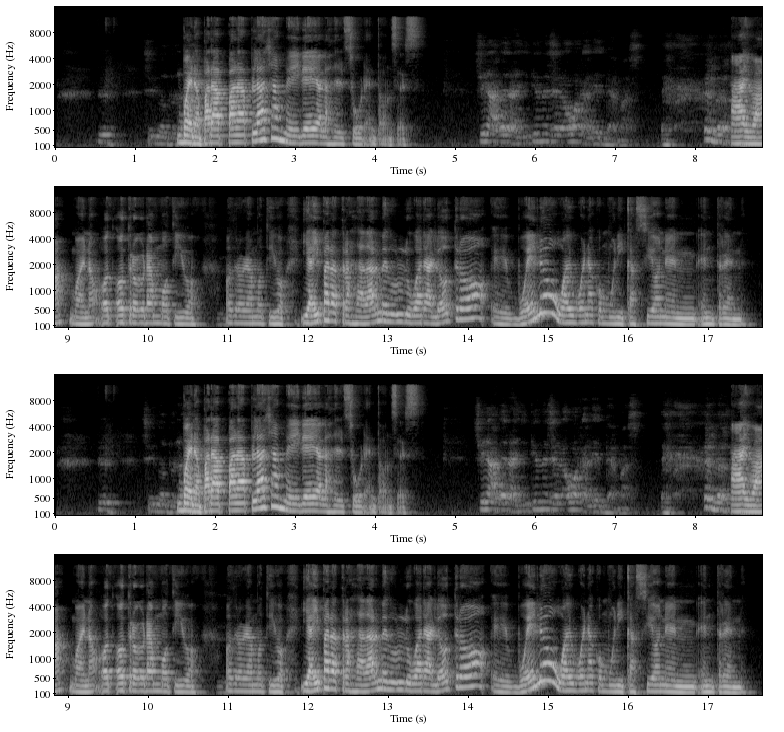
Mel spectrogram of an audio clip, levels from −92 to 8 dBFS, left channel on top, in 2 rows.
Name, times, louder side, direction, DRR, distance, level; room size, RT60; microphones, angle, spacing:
voice 1, 0.0-1.7 5.2-7.3 7.6-8.8 10.8-11.3 11.8-12.1, right 1 dB, 60° right, 3.8 m, -43 dB
voice 2, 1.5-4.5 8.4-10.6 11.0-17.5, right 1 dB, 5° right, 0.5 m, -25 dB
11.5 x 8.4 x 3.0 m
head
